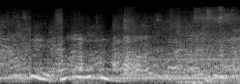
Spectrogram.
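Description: Loud fairground ride music with a voice over it, mixed with crowd chatter.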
